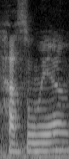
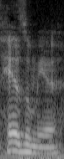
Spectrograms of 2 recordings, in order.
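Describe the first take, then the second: First: The middle consonant is a hissing 's' sound. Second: The middle consonant is a buzzing 'z' sound. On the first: This is how it first came to mind. "I originally pronounced it as Hasselmere" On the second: This is how other people say it. "they started to pronounce it as Hazelmere"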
